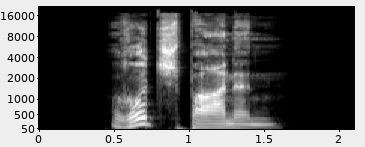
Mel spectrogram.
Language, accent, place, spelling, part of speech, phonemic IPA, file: German, Germany, Berlin, Rutschbahnen, noun, /ˈʁʊtʃˌbaːnən/, De-Rutschbahnen.ogg
- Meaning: plural of Rutschbahn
